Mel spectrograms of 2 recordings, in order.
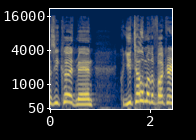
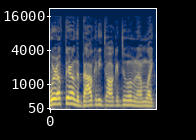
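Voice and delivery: usual speaking voice

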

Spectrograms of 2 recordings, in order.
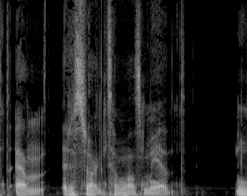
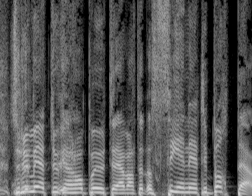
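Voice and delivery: ordinary delivery

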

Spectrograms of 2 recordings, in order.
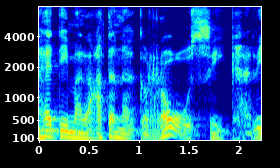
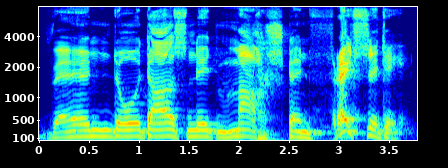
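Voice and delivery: slow, louder menacing growl; growling threat; 4 semitones higher, 5 dB louder, much slower than usual. Acted. Wolf threatening the miller, slow loud growl. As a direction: threaten him slowly and loud. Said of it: "mit böser Stimme knurrt".

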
